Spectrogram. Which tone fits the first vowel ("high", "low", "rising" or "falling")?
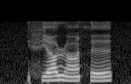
rising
